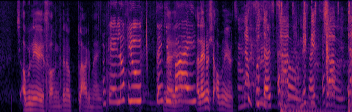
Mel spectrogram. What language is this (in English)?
Dutch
